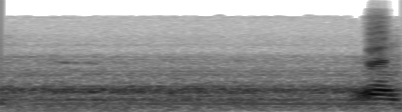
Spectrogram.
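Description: Steady hum inside a tower crane cab, several even tones held without change while the crane moves its load. A voice over the radio cuts in near the end.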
